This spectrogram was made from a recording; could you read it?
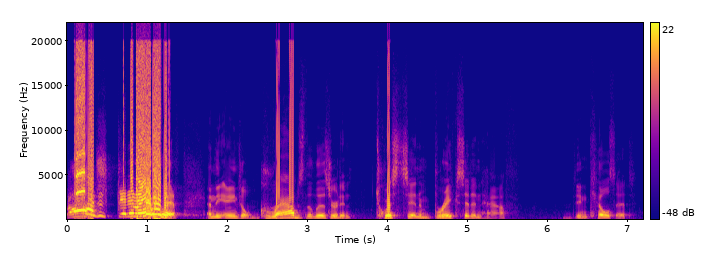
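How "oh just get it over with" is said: piercing, very high, very loud scream. Telling a story, the speaker acts out a man finally answering an angel: retelling a scream. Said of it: "he screams".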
